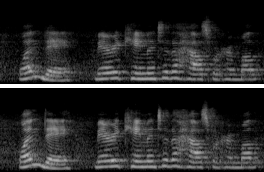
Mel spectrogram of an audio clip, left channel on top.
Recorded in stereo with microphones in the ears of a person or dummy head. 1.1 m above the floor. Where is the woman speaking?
40° right (ahead or behind), 0.9 m; by 2.6 s 15° right (ahead or behind), 2.5 m.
